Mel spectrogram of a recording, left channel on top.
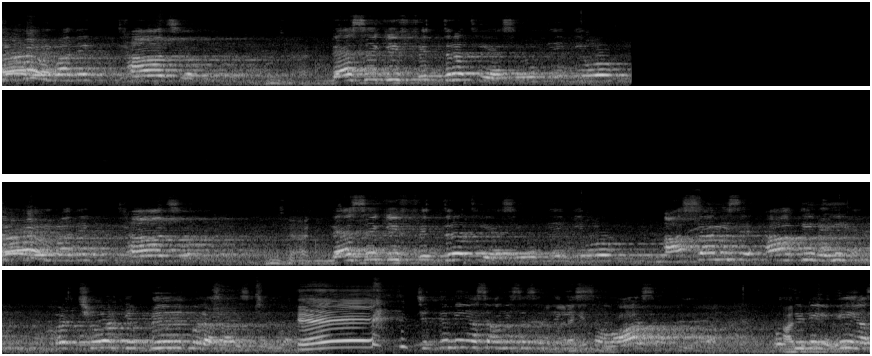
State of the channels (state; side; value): drops out; left; at 6.3 s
